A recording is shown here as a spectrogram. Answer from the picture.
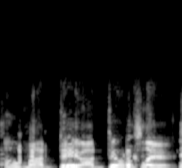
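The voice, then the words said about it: Put-on Southern belle accent. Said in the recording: “In a Southern Belle accent ... Southern Belle's the girl though ... That is pretty good ... I have the girl version of everything”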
